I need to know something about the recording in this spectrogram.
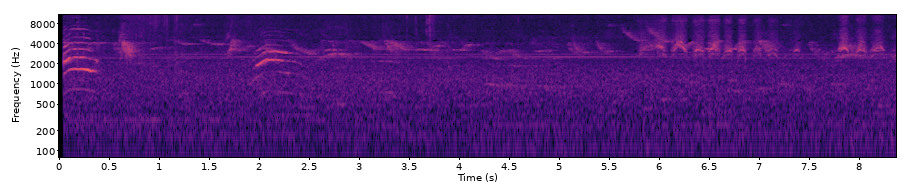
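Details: White female Turkish Angora cat on a summer day in Florianópolis, Santa Catarina, Brazil, gives two short rising-falling meows about two seconds apart. Birds chirp in the background, with a steady low hum throughout.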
